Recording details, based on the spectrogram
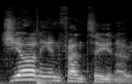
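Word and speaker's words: Gianni Infantino: But you show you saw that he's thinking um Infantino. Is that how you say his name? Giani Infantino.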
